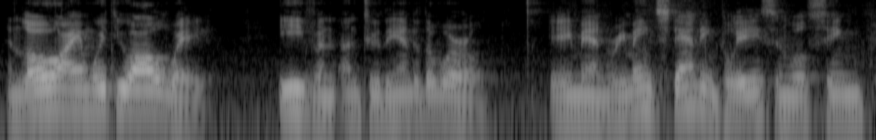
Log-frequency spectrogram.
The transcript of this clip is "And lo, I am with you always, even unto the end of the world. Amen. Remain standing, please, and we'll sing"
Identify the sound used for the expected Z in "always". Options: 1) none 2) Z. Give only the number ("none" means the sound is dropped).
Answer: 1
